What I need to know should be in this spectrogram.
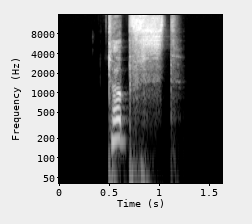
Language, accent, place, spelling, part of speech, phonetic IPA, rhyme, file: German, Germany, Berlin, tupfst, verb, [tʊp͡fst], -ʊp͡fst, De-tupfst.ogg
- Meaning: second-person singular present of tupfen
